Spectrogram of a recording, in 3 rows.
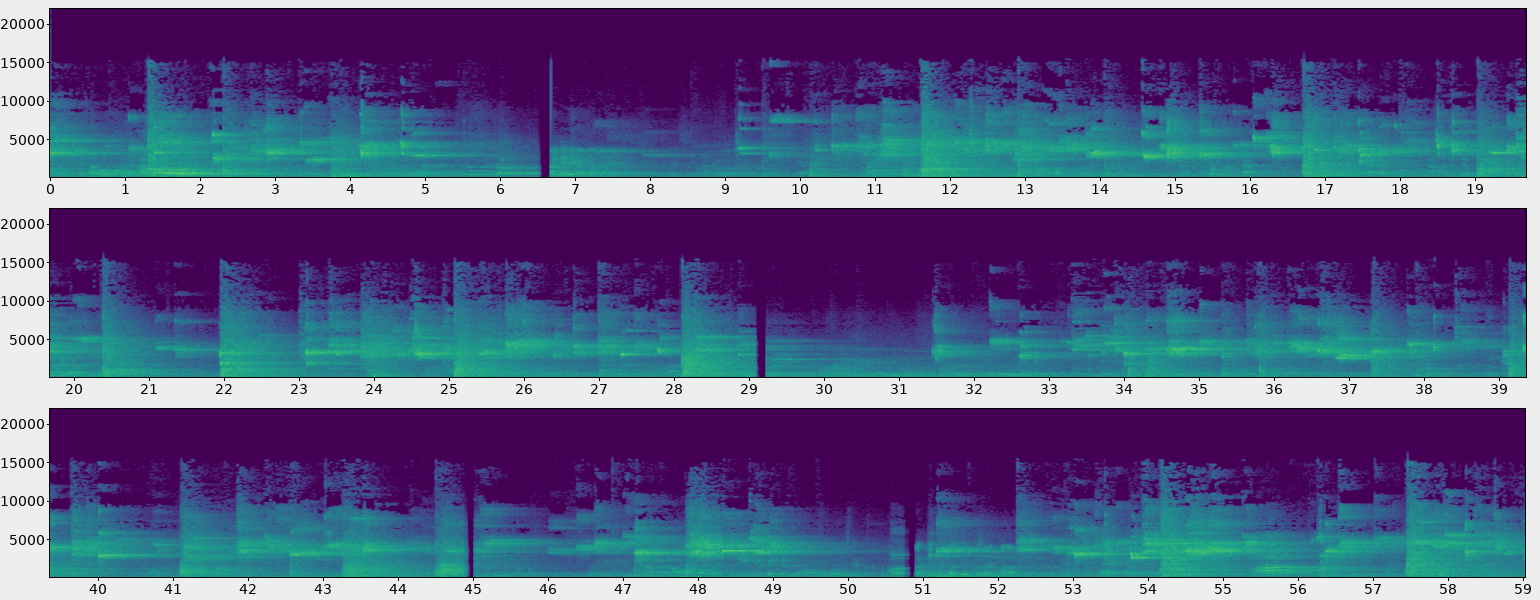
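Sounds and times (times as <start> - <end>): shoes squeaking on court floor: 0.0 - 6.1, 7.2 - 29.9, 31.3 - 49.8, 51.0 - 59.0
racket hitting shuttlecock: 19.0 - 19.4, 20.4 - 21.0, 21.9 - 22.8.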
